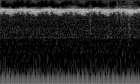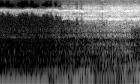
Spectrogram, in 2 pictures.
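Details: Truck, apparently diesel, with a harsh noise as soon as it starts: a steady low idle with a chirpy rasp on top; no fault codes on the dashboard, cause not pinned down.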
